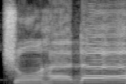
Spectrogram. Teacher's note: Tadi hamzah dia punya sifat syiddah, maka ketika sukun suaranya ditahan atau terhenti. · Syiddah suara ditahan, jahr napas ditahan. Artinya ketika diucapkan hamzah itu jangan sampai suara kita dialirkan, tapi suara kita menjadi terhenti.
